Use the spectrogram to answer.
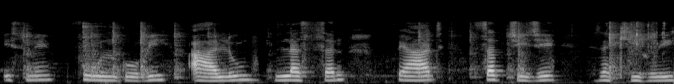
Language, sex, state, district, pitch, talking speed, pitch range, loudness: Hindi, female, Rajasthan, Jaipur, 195 Hz, 90 wpm, 180-200 Hz, -22 LUFS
